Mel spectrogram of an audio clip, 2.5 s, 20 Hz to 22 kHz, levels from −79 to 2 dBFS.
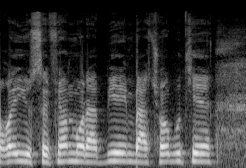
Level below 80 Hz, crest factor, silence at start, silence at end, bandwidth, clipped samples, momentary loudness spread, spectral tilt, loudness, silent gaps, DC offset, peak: -54 dBFS; 14 dB; 0 s; 0 s; 16.5 kHz; under 0.1%; 3 LU; -6 dB/octave; -14 LUFS; none; under 0.1%; 0 dBFS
